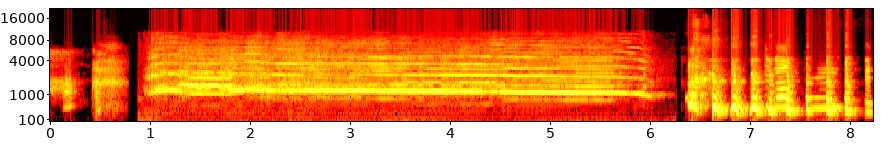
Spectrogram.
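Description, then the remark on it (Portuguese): A loud, drawn-out scream of the Grinch from a Vine clip holds steady for about five seconds, piercing, after a couple of short vocal yelps. It ends in a burst of choppy, excited vocal sounds. “Insira aqui o Grinch berrando naquele Vine.”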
